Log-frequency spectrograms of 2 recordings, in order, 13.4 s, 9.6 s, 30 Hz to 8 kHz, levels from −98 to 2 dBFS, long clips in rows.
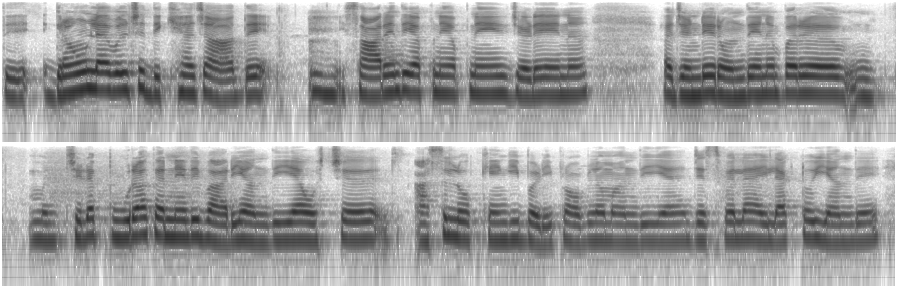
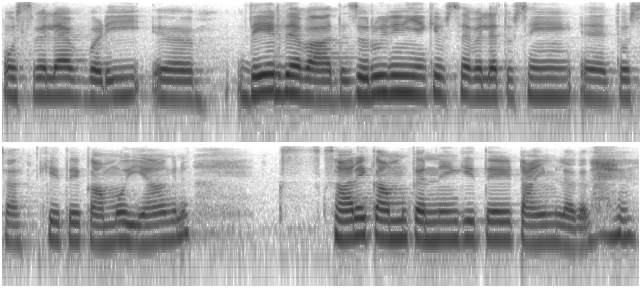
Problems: background sounds at intervals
